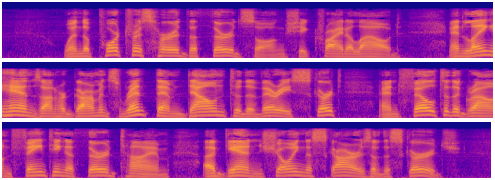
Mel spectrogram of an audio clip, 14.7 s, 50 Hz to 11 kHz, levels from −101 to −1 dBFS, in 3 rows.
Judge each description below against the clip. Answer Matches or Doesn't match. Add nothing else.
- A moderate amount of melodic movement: Matches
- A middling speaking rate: Matches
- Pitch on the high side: Doesn't match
